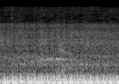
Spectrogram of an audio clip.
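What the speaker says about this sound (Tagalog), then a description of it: "So bago tayo mag-continue, kailangan i-start yung motor." A motorcycle engine runs up close for a CKP sensor test, giving a loud, steady idle with a dense, rough low rumble.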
